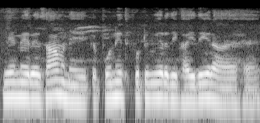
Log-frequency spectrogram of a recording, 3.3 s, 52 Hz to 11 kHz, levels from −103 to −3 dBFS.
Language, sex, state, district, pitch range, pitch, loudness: Hindi, male, Haryana, Rohtak, 130-150 Hz, 145 Hz, -14 LUFS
